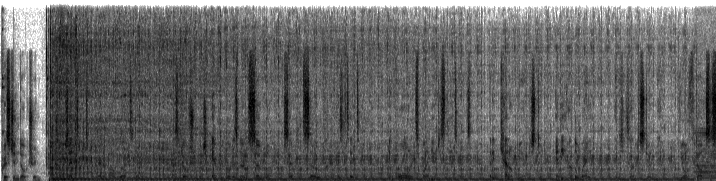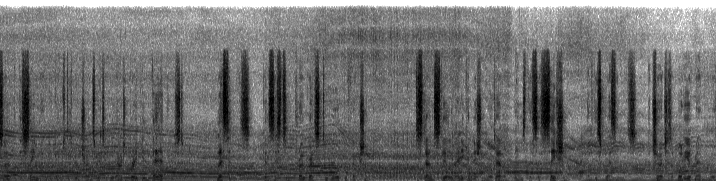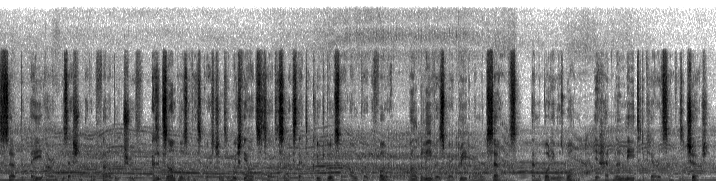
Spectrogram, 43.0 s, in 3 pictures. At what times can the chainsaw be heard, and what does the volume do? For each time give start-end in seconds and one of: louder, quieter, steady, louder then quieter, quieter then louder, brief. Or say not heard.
0.0-42.9 quieter.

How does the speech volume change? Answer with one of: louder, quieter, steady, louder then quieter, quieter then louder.
steady.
